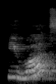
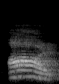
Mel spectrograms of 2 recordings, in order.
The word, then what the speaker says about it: hour: आ, है ना, आर। इसको हावर तो नहीं बोलते, ह का साउंड नहीं आता, आर बोलते हैं, इसीलिए इसके आगे क्या आएगा?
